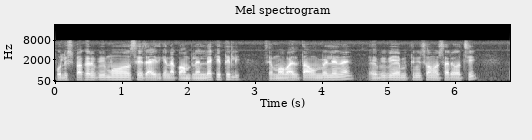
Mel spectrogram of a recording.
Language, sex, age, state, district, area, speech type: Odia, male, 60+, Odisha, Malkangiri, urban, spontaneous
